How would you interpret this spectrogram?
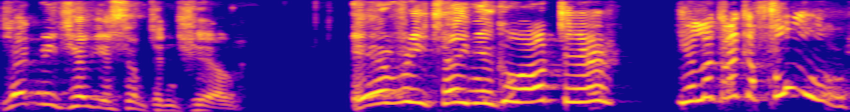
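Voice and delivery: very high voice swooping way up and down, rising. Recalling a priest's habitual warning to the speaker, in Monsignor O'Keefe's swooping voice. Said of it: "He'd go way up and way down with his voice".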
